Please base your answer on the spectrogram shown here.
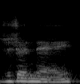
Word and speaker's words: Janet: my character is Jan it's spelled Janet but it's pronounced Jana um and they're just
